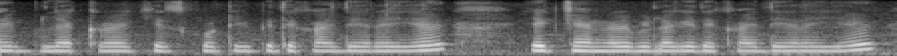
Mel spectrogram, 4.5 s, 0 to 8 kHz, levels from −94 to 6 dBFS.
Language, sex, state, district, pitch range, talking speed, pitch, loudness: Hindi, male, Uttar Pradesh, Lalitpur, 195-205 Hz, 255 wpm, 195 Hz, -19 LUFS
